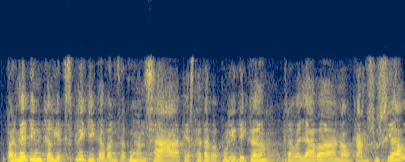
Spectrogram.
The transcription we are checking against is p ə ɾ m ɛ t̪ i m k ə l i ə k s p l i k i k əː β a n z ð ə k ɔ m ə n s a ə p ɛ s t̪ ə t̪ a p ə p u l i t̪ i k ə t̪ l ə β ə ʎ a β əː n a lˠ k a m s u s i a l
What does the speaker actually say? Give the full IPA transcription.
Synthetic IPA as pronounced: p ə ɾ m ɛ t̪ i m k ə l i ə k s p l i k i k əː β a n z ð ə k u m ə n s a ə k ɛ s t̪ ə t̪ a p ə p u l i t̪ i k ə t̪ ɾ ə β ə ʎ a β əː n ə lˠ k a m s u s i a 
